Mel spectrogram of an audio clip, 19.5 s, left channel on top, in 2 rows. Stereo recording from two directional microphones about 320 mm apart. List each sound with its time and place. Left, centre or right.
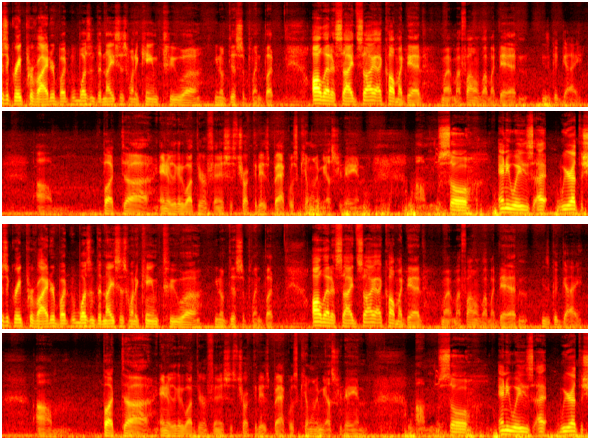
0.0 s speech: centre
10.3 s speech: centre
